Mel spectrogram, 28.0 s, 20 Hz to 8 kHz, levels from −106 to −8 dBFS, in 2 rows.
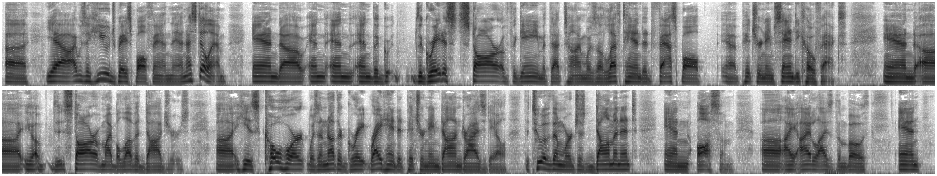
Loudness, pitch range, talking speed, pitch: -22 LUFS, 100-120 Hz, 155 wpm, 110 Hz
